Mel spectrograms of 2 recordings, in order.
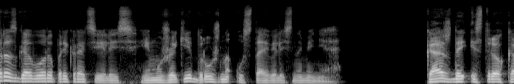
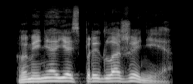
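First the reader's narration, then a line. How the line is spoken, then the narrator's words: Loud. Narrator (Russian): громко говорю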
